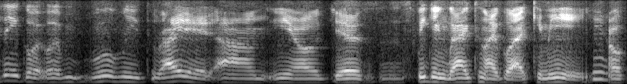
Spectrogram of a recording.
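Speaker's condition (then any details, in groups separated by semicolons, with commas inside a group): Cerebral palsy; visible to casting agents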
